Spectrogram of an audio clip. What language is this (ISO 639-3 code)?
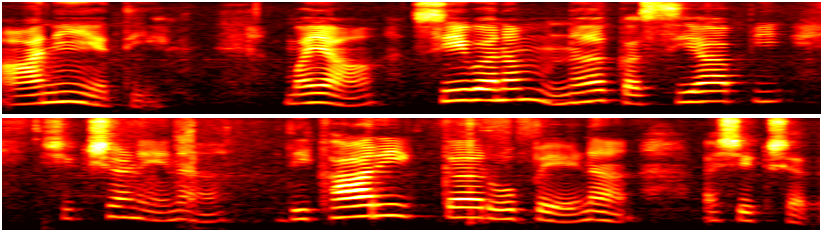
san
